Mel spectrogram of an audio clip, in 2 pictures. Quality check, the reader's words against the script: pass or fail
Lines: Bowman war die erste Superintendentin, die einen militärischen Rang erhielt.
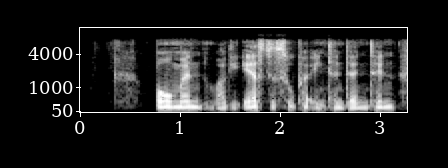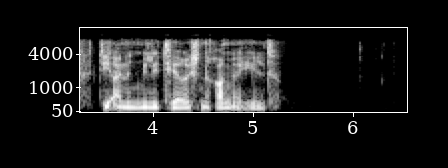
pass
